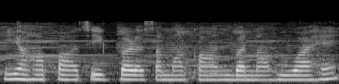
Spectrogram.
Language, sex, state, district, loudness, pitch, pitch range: Hindi, female, Madhya Pradesh, Umaria, -16 LUFS, 220 Hz, 215-230 Hz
